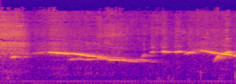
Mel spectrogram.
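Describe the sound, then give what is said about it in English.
A person whistles to call back a lost canary: one long, wavering note that slides gently down and then lifts again, clear, with no one talking over it. “Before a lost canary, I lost my canary, and I want to whistle to call the canary back.”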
